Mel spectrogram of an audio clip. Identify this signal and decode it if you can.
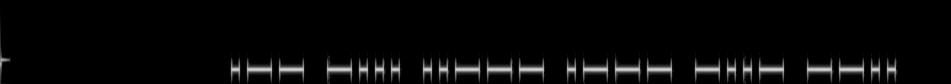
Morse code, heard as a keyed tone, about 16 wpm, 700 Hz. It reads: WB2JXZ
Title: USA Call Signs - 6 Characters - 15wpm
